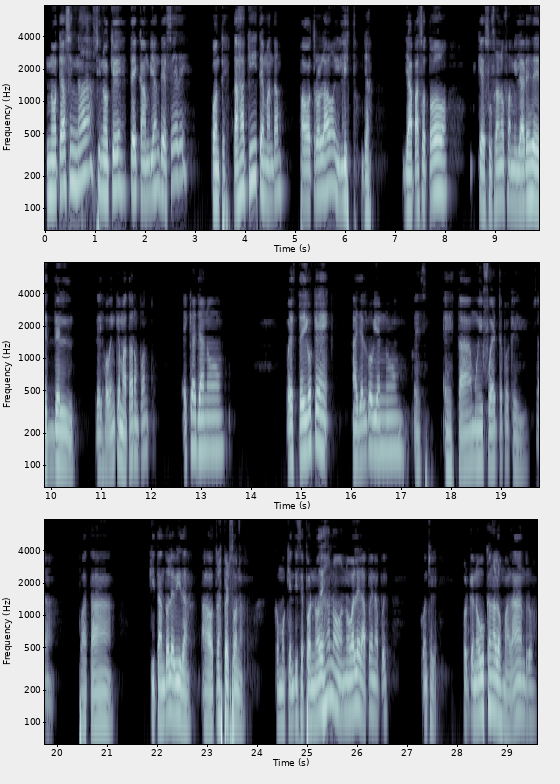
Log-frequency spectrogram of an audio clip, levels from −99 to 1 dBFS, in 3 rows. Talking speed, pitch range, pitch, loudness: 160 wpm, 105-140 Hz, 120 Hz, -26 LUFS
